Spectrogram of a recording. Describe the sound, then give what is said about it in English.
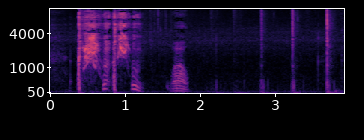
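A burst of harsh coughing with a couple of throaty hacks, followed by a few sharp, brief clicks or taps spaced out afterward. “Just in time for Tura. Maybe Tura's a cough drop.”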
